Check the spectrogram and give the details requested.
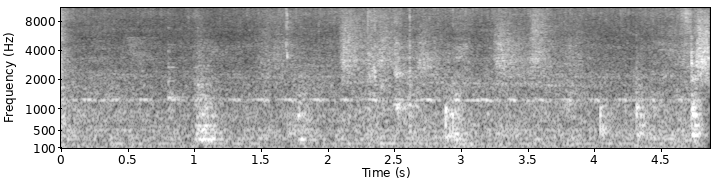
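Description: Spiced onion-and-yogurt masala sizzling in hot oil in a frying pan, with a wooden spatula stirring and scraping through it several times. The masala is fried down to the stage where the oil separates from it.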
